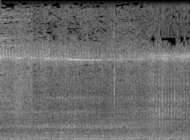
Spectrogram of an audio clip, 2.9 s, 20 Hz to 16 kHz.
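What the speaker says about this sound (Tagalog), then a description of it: "lumapag sa Villamor Air Base ang 2 military helicopter, sakayan 3 anak at mga apo ng dating Pangulo" Two military helicopters touching down at Villamor Air Base, their steady rotor and engine roar filling the air continuously at close range with no voices.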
